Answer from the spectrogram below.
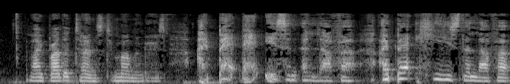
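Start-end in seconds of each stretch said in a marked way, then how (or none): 1.9-5.1 loud theatrical whisper. Retelling the brother's remark to mum during the speaker's play: retelling a loud whisper. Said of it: "in a loud whisper".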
